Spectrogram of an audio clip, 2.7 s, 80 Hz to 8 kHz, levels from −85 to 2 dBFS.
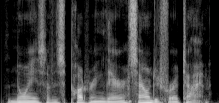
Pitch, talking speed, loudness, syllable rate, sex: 115 Hz, 220 wpm, -19 LUFS, 6.1 syllables/s, male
